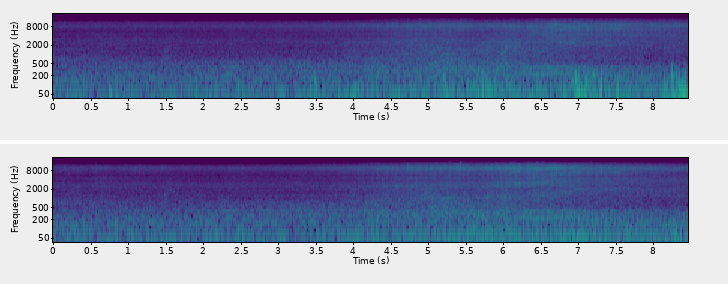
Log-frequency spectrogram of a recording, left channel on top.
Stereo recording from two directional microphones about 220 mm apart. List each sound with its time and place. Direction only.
4.4 s vehicle: 35° right (ahead or behind)
6.4 s vehicle: 30° right (ahead or behind); by 7.5 s 10° right (ahead or behind)
8.2 s vehicle: centre (ahead or behind)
